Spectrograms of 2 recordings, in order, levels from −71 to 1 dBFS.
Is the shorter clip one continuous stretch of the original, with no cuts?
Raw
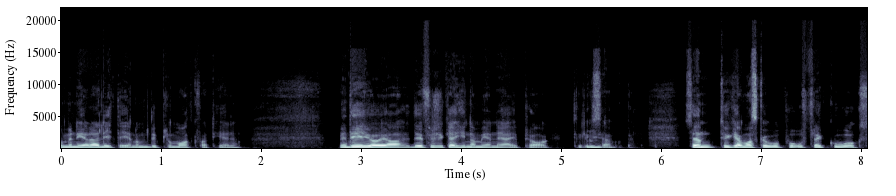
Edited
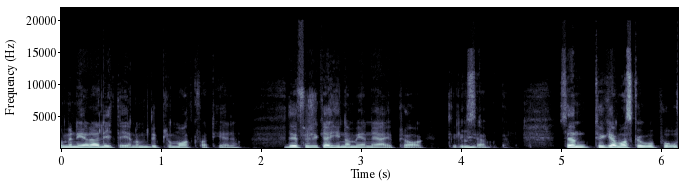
no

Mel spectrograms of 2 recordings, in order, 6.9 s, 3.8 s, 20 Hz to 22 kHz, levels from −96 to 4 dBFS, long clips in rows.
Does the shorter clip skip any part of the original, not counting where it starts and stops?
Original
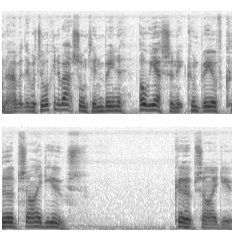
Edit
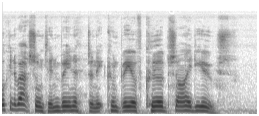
yes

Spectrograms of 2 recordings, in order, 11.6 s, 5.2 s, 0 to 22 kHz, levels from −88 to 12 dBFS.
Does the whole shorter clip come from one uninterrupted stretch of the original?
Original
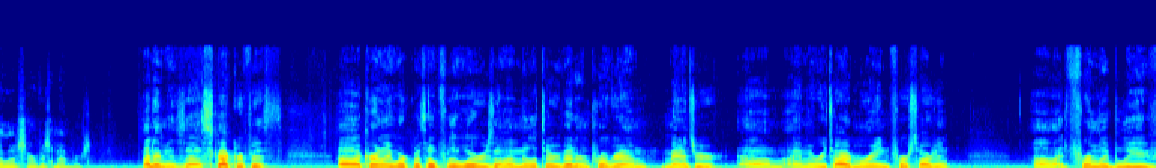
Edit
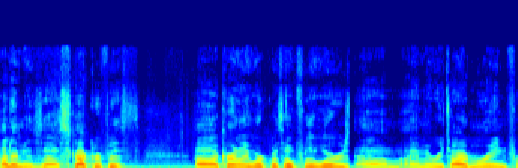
no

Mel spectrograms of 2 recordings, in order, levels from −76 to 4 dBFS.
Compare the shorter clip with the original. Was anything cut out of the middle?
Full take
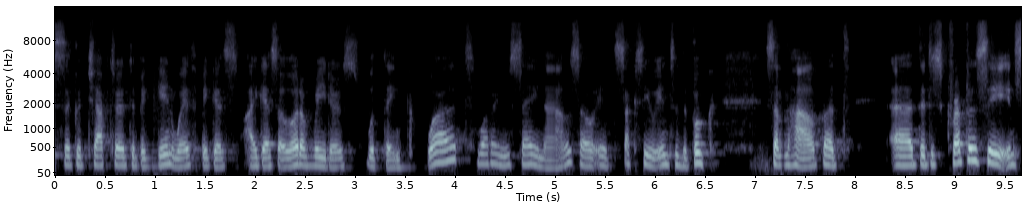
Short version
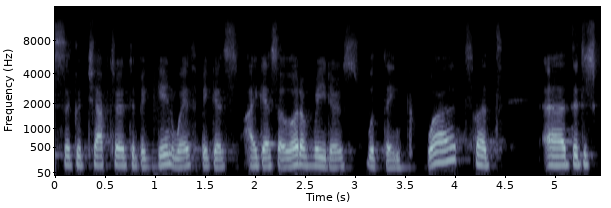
yes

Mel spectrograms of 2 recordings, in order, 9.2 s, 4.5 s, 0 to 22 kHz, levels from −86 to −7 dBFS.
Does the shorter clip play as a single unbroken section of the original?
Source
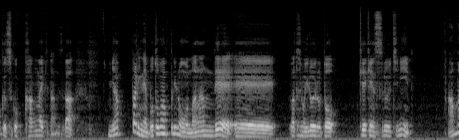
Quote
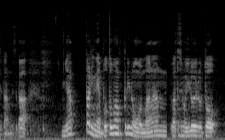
no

